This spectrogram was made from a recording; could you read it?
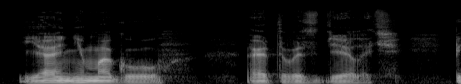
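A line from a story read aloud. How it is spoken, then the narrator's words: Sad reply. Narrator (Russian): печально отвечал Исаак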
